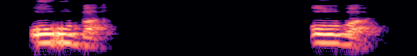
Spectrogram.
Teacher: over we can tell by looking at the guide the O the long o is the one that has the stress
